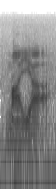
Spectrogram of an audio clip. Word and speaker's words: maya: this kind of thing is the sanskrit term maya i'm going to write that down for you pronounced maya and this word comes from a root in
